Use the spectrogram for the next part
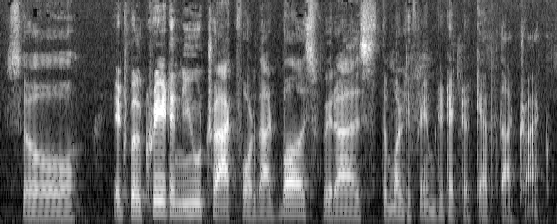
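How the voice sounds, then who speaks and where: A man's voice: mid-range voice, moderate pace, fairly bright tone. A man presenting research in a lecture room, walking listeners through results on his slides in a technical talk.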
